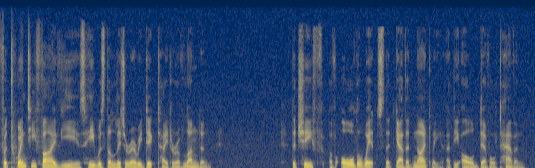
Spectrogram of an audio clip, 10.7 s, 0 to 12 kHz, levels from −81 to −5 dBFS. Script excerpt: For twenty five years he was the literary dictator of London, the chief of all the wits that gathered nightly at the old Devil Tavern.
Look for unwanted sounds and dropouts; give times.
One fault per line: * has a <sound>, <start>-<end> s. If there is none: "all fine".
all fine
